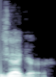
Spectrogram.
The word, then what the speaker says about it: Jegger: both are correct ingan jegger he is a black rimerman and the J in jegger is sounded just as in Jump Miriam L although born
